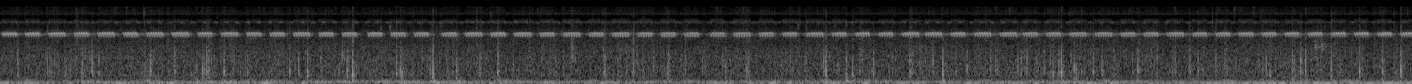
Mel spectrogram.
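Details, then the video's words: Cricket chirping in a steady, high-pitched series of short pulses, about three a second, evenly spaced and unbroken throughout, over a soft low rumble and faint crackling background. "cricket sounds"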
